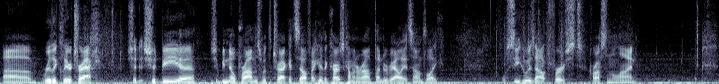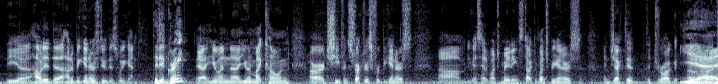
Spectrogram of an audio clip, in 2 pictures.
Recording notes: Live from #GRIDLIFE at Mid-Ohio. Announcing duirng the #GRIDLIFE Track Battle Live Feed from Mid-Ohio Sports Car Course.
